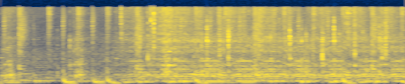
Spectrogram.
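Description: Background music over a bread maker's kneading motor running steadily as it works the pizza dough.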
